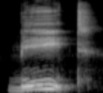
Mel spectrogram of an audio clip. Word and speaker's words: beat: the right hand side you can think of the long vowel which is the double e sound ee sound so the words are number one bit beat bit beat but non-native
